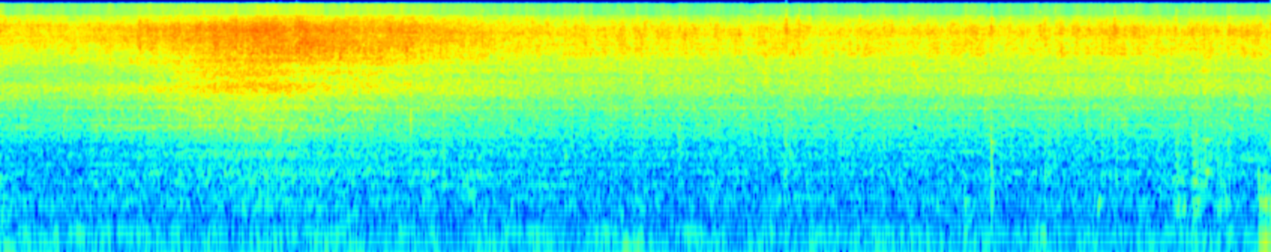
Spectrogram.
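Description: A burger patty for an odd cheeseburger sizzles steadily in a pan, a dense, even frying hiss that stays loud and continuous with no talking.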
